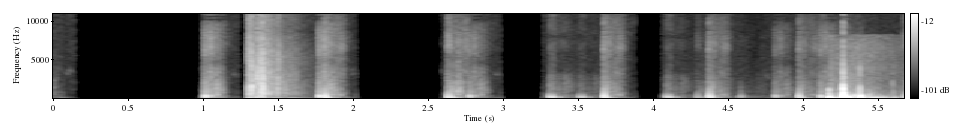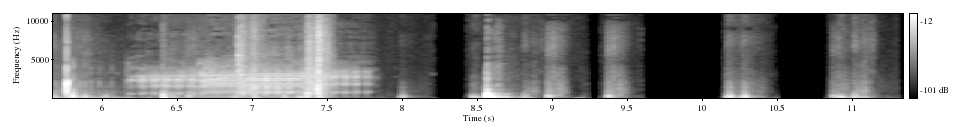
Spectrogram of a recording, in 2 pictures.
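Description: Wooden blocks are set down with short, soft knocks.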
